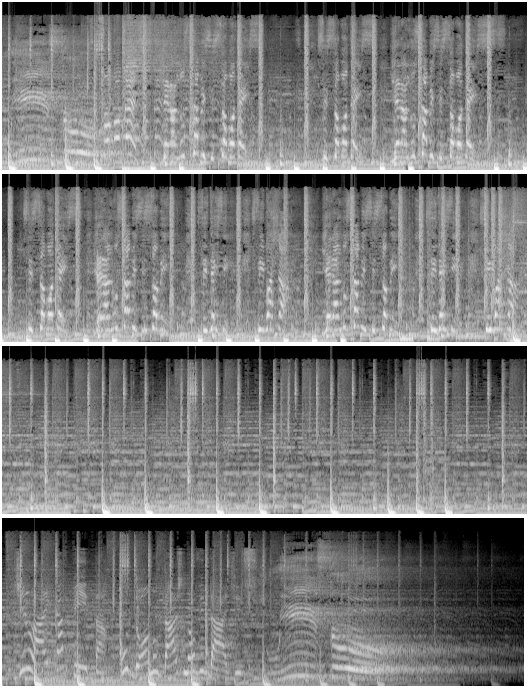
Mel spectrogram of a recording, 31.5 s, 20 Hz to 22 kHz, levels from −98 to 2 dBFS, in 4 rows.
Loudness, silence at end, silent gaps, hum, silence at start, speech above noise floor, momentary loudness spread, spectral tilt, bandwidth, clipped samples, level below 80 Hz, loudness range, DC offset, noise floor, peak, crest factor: -12 LUFS; 1.3 s; none; none; 0 s; 42 dB; 11 LU; -4.5 dB/octave; 16.5 kHz; 0.5%; -14 dBFS; 8 LU; under 0.1%; -52 dBFS; 0 dBFS; 12 dB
